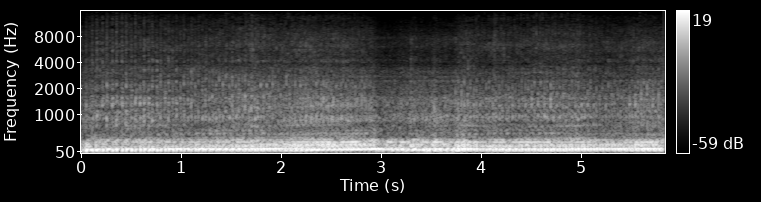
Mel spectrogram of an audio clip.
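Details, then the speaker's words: Harley Iron 883 with a Vance & Hines Fuelpak FP3 during an auto-tune session: a deep, steady V-twin rumble holding an even beat with no sputter, stumble or stall; it runs strong. "From the sounds of it, just right off the bat right now, probably not going to. It seems to be running pretty strong, so."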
